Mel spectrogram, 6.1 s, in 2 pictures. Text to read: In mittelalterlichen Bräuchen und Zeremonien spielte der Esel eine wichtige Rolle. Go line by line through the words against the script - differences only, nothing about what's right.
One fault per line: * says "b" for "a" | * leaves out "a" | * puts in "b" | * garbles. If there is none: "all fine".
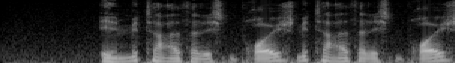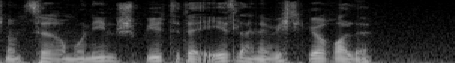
* puts in "mittelalterlichen Bräuchen"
